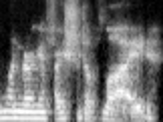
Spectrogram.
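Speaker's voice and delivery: ordinary delivery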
